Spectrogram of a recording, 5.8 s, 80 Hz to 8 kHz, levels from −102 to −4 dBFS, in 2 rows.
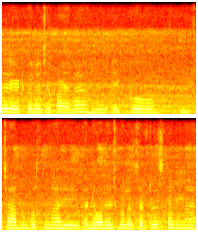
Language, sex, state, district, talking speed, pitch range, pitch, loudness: Marathi, female, Maharashtra, Washim, 165 wpm, 225-235 Hz, 230 Hz, -16 LUFS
